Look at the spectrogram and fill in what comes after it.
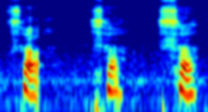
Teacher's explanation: सा सीन होता है, सीन ऐसे नहीं पढ़ना, सीन और सा और हल्की सी हवा की आवाज़ निकलेगी, यानी ज़बान को सामने वाले दांतों के दरमियान में हल्की सी हवा की आवाज़ के साथ निकालेंगे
